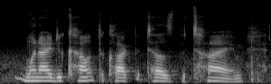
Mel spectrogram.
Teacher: all rhyme with the long I sound which is a very light sounding sound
